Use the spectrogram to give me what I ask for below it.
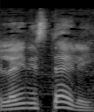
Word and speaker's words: Layne Staley: De Layne Staley.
